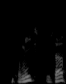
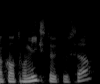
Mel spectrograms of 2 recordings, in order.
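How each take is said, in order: First: "mixe" said as miks, no t at the end; correcting to "mixe", with the t dropped; corrected mixe. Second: "mixte" said as mikst, with the t sounded; a quick slip saying "mixte" with a final t. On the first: Correcting the slip for webinar listeners, says "mixe" cleanly. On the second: Explaining the production function, slips on "mixte". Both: Real, not acted.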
